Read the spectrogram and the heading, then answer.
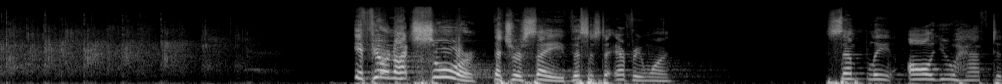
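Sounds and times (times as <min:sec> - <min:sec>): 
audience clapping hands: 0:00.0 - 0:02.7
speech: 0:03.6 - 0:06.8, 0:08.3 - 0:10.0.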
